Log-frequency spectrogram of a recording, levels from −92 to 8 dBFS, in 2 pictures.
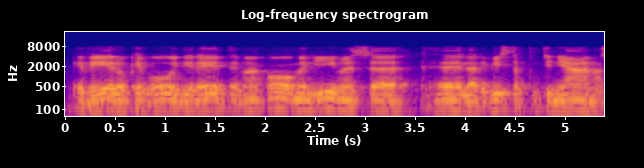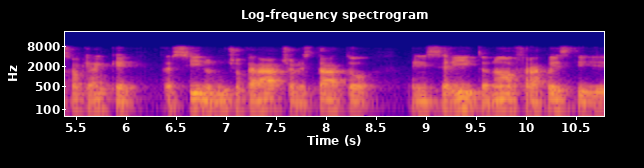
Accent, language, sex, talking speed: native, Italian, male, 130 wpm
